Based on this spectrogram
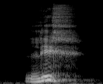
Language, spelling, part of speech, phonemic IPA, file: Afrikaans, lieg, verb, /liχ/, LL-Q14196 (afr)-lieg.wav
- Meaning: to lie (to tell a mistruth)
